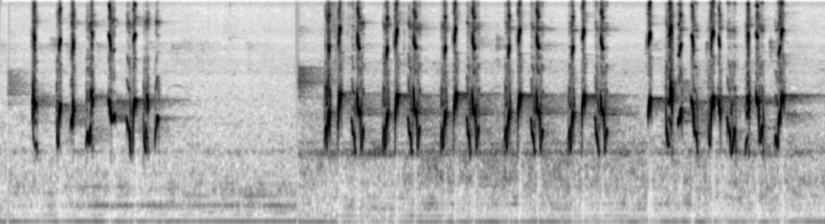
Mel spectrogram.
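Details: Red-eyed bulbul calls for luring bulbuls: lively bubbly phrases of short, warbling, up-and-down notes, delivered in fast bursts separated by brief pauses, over a faint low hum.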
